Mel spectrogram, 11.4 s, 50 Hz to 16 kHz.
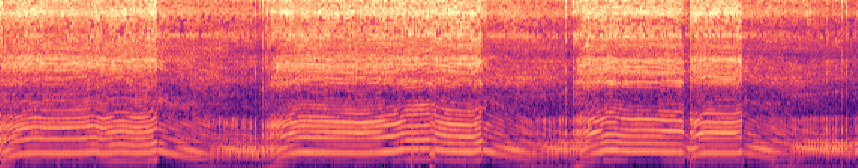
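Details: Ported Homelite 922 chainsaw after clutch and fuel line fix and cooler heat-range plug, cutting very hard wood with punky spots: strong steady high-revving scream, slight bog in each cut, snaps back cleanly between cuts; healthy under load.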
